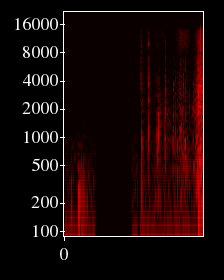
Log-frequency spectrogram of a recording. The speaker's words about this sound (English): the, the, the, incredibly loud paper flip over. oh, yeah. consult my notes here. Sorry, I wrote this shit down.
